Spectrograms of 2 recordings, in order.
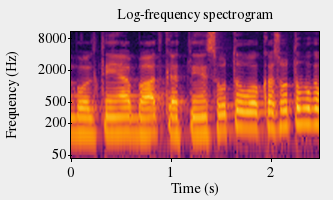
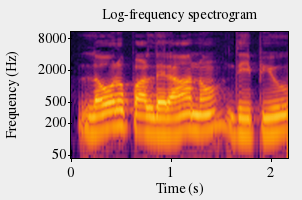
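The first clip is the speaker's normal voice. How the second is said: very slow, each Italian word laid out clearly; slow model reading; much slower than usual. Shown as a demonstration. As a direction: read it slowly for learners to copy. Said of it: "teacher models Italian sentence". (धीरे-धीरे साफ़ उच्चारण)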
